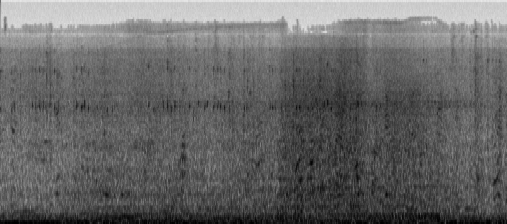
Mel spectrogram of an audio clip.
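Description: City bus running, heard from inside the passenger cabin: a steady low engine drone with road and rattle noise as it drives, a little busier for a few seconds past the middle.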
